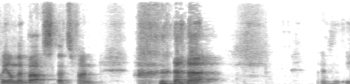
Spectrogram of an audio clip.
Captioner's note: laughs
